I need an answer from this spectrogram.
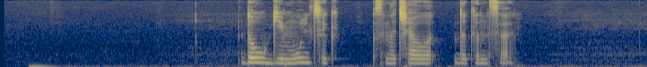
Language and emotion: Russian, neutral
